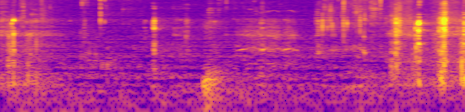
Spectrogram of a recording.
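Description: A person chewing a mouthful of food, quiet at first, then a quick run of crisp crunching clicks near the end.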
